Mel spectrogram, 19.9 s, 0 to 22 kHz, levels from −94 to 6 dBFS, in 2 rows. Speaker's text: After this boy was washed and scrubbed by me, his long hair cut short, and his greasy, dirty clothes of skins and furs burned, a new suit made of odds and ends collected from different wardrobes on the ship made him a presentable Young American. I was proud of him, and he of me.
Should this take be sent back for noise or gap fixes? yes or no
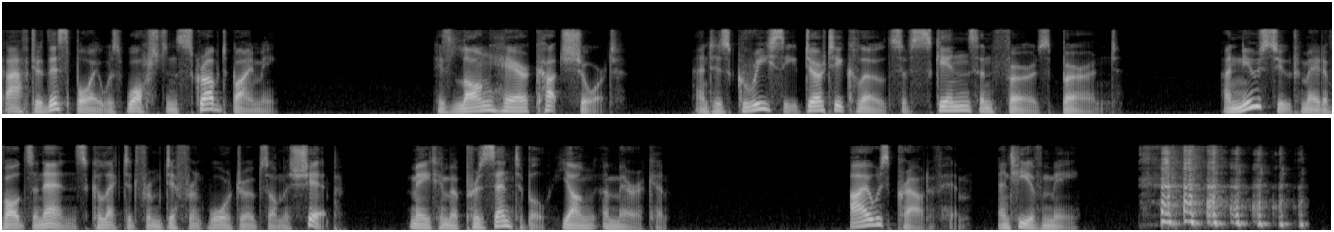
yes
